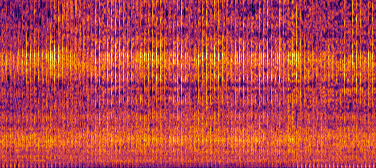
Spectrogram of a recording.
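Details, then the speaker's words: TVS Ntorq scooter idling: steady rapid tick/knock about three per second from the rotor fan area; service center found a worn one-way starter clutch. One-way starter clutch knock. "अगर आपकी scooty में भी ऐसी आवाज आती है जैसी मैं आपको दिखा रहा हूं तो आप मान लीजिए कि आपका अच्छा खर्चा बैठने वाला है"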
